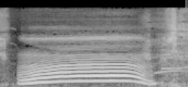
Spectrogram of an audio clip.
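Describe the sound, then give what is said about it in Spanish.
A person imitates a cow's moo with a long, steady, nasal lowing call of nearly two seconds that dips in pitch at the end. “¿Y la vaca cómo hace?”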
